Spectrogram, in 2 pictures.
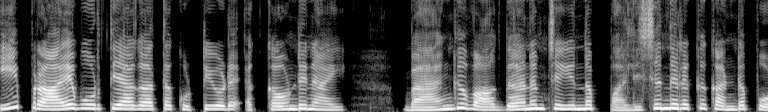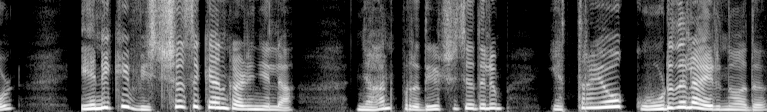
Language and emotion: Malayalam, surprised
